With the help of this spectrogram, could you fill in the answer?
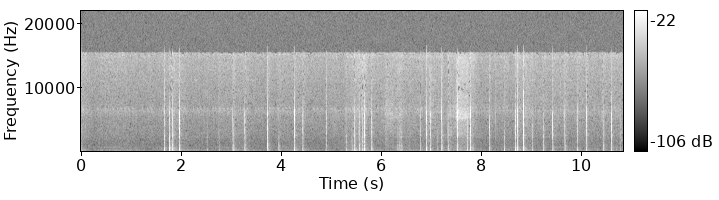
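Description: Short purple-painted fingernails gently tap a flat, solid white plastic cutting board with knife scratches, seen edge-on, at both slow and fast pace. The result is a series of quiet, sharp, dry clicks with almost no ring, spread out singly and bunched in quick flurries over a faint steady hiss.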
